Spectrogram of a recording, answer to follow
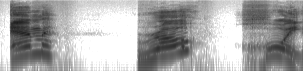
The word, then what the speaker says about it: M'Rohoj: so look class time M Ro Hoy so it's the the ending that we get confused so Hoy so just pretend that the J is pronounced as a I okay so it's m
